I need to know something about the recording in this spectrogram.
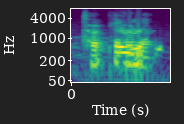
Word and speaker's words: periapt: I didn't know how do you pronounce that? I Periapt. didn't. hurry up. I didn't know that was. Periapt.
